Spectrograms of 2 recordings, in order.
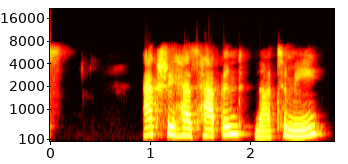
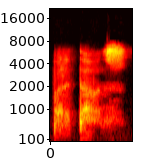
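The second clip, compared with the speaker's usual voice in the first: very soft, voiceless whisper; whispered aside; 19 dB quieter than usual. Real, not acted.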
